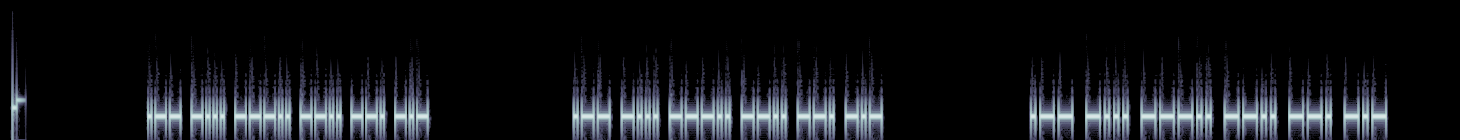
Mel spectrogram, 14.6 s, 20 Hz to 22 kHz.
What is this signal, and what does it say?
Morse code, heard as a keyed tone, about 27 wpm, 700 Hz. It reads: WB8ZGK WB8ZGK WB8ZGK
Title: Speed Racing - USA 2x3 Call Signs 22wpm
